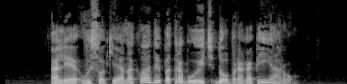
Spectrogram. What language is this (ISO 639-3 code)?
bel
